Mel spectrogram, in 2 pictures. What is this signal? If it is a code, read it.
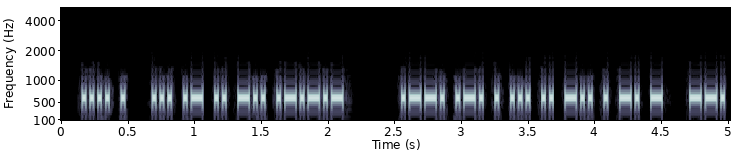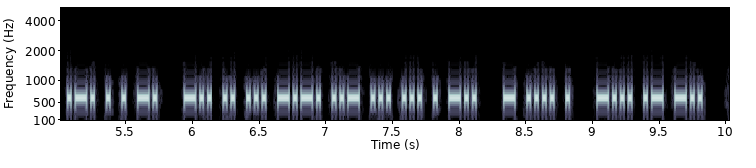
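Morse code, heard as a keyed tone, about 42 wpm, 600 Hz. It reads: HE SAID. PRESIDENT GREEN DISCUSSED THE BAD
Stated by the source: Morse code practice at 41 wpm, from CW med Gnister.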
